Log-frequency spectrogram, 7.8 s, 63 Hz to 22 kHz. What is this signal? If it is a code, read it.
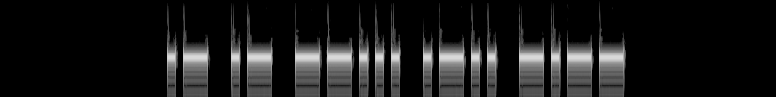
Morse code, heard as a keyed tone, about 15 wpm, 700 Hz. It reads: AA7LY
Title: USA Call Signs - 5 Characters - Repeated 3x - 15wpm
